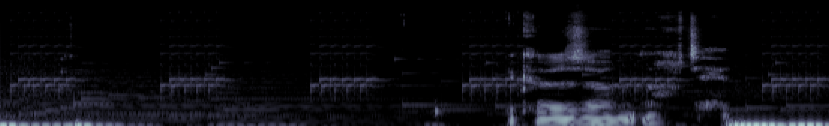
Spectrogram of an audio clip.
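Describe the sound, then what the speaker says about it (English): A phone rings in Pokémon HeartGold, the repeating electronic ring tone playing over game music for a few seconds before a voice speaks briefly and a louder game sound cuts in. "The phone's ringing"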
